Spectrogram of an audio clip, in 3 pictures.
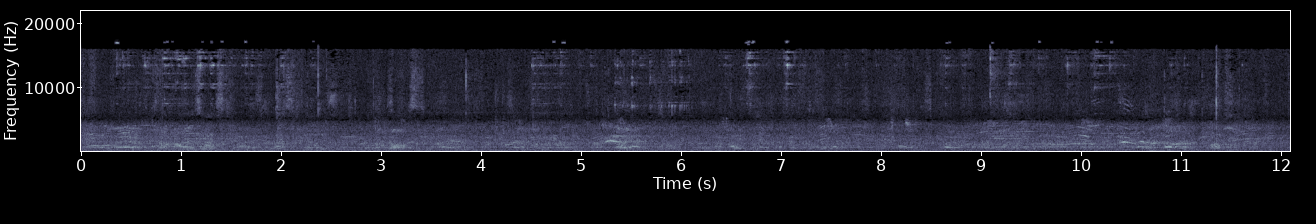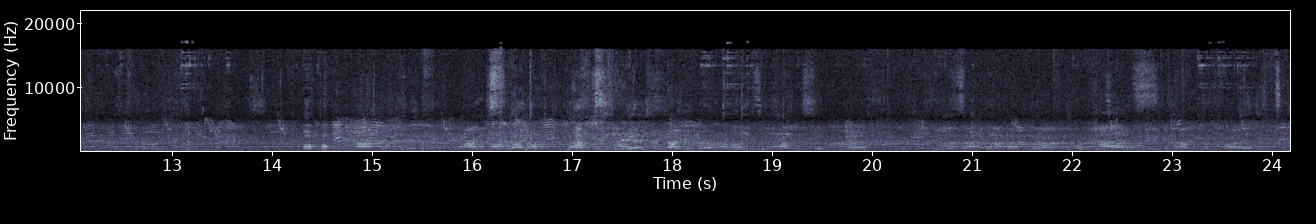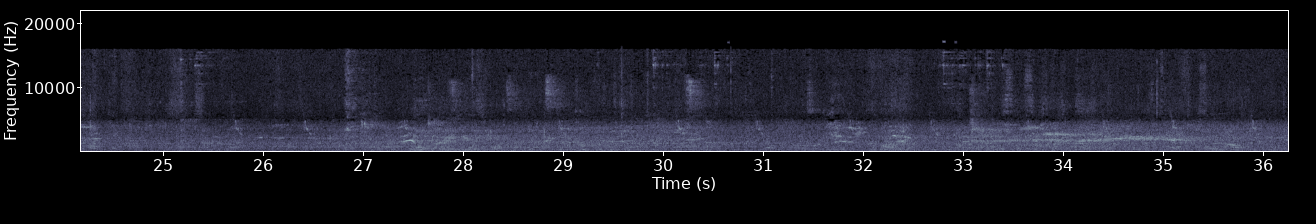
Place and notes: alexanderplatz, tv tower, 1.floor over rickshaw taxi stand
urban soundtrack at alexanderplatz, 1st floor above the rickshaw taxi stand. sounds from various sources - pedestrians, metro tram, train - changing at different speeds.
14.06.2008, 18:20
